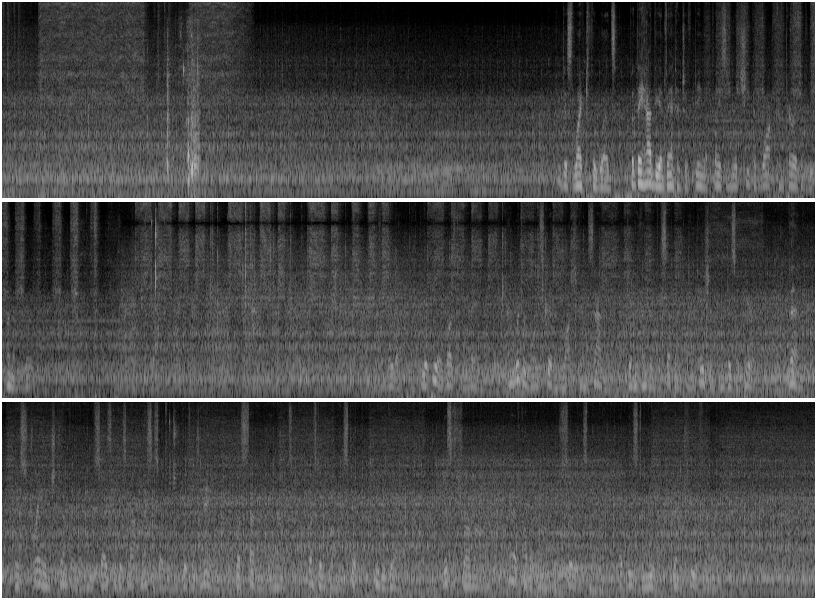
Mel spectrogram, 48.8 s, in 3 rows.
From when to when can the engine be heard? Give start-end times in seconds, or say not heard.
0.0-48.7.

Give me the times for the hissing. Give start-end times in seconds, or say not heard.
0.0-5.0, 13.8-48.7.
